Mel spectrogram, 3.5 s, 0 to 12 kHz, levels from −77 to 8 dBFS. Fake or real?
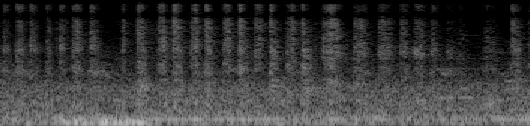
real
